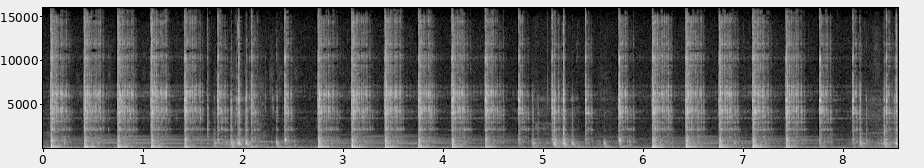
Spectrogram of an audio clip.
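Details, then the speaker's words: Bobcat Delphi common-rail injector on a bench test kit, firing around 4,000 psi: crisp, even pops with a sharp chatter on each stroke and very little back leak. It is spraying properly. "now let's see if we can pump this up and get a good spray out of the nozzle oh yeah so this one likes to fire around 4000 psi"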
